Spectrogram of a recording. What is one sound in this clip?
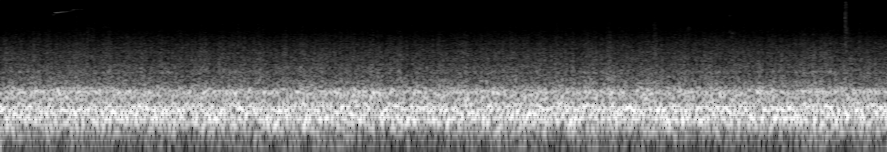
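A jet airliner's engines roar with a steady, deep rumble inside the cabin.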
